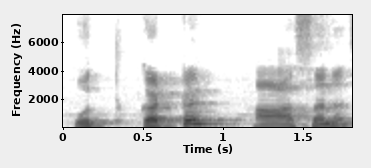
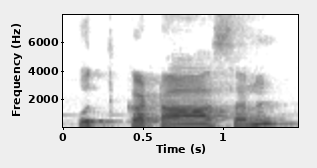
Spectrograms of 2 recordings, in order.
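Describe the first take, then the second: First: The word is split in two by a pause. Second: The word is said as one unbroken unit.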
